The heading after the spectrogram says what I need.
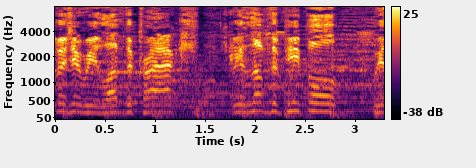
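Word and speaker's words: craic: They're enjoying the crack. And we'd like to remind our American friends that's spelled c r a i c means fun.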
